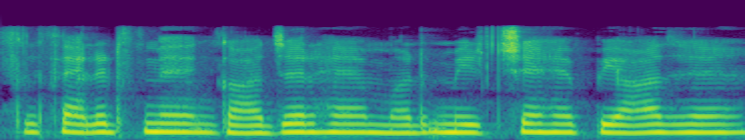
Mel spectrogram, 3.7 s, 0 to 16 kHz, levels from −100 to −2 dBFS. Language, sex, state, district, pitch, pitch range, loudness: Hindi, female, Haryana, Rohtak, 215 Hz, 210-220 Hz, -14 LUFS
